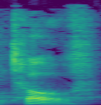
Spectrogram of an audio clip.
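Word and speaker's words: טוב: Yeah, so the word there is, well, usually in Hebrew now you say Tov, just because they pronounce that last letter as a V sound. Okay. In modern Hebrew.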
